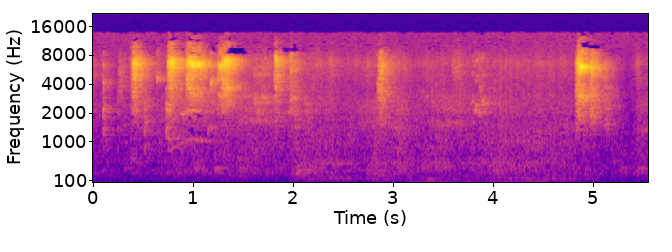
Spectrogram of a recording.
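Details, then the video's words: Budgerigar producing scratchy, high-pitched chattering bursts, several close together at the start, then a single sharp burst near the end after a quieter stretch. "Попугайчик волнистый"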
